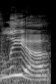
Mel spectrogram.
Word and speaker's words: Leia: My name is Leah, but it's spelled like Princess Leia.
